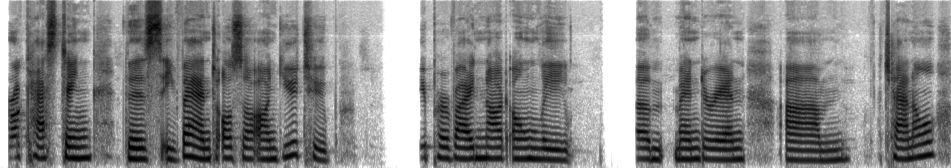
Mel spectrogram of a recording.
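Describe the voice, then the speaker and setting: A woman hosting a lecture event, introducing it formally in a careful, halting way with fillers and restarts. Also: mid-range voice, clean tone, no room sound. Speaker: event host.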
